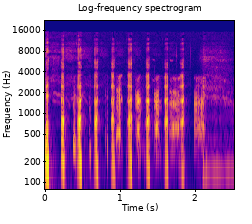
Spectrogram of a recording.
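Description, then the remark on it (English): An ice scraper rasps ice off a windshield in about ten quick, rhythmic strokes, each a short harsh squeak, fairly loud. A lower, steadier scraping rumble follows at the end. “Oh, it, it, it, that is scraping of the ice.”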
